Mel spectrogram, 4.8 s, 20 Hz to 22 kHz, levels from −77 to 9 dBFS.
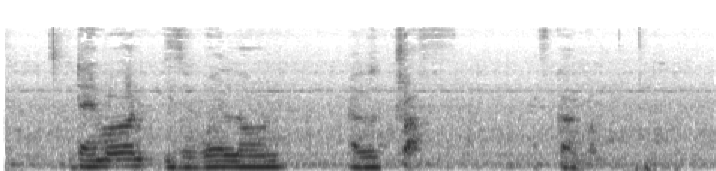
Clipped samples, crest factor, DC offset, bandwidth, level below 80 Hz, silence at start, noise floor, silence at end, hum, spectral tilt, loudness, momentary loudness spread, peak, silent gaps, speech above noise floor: under 0.1%; 12 dB; under 0.1%; 11.5 kHz; -42 dBFS; 0.05 s; -32 dBFS; 0 s; none; -7.5 dB/octave; -13 LUFS; 21 LU; -2 dBFS; none; 20 dB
